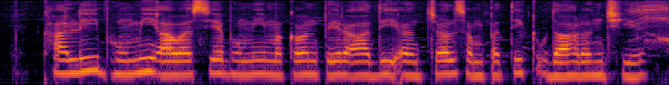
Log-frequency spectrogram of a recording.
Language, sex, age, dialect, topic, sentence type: Maithili, male, 36-40, Eastern / Thethi, banking, statement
